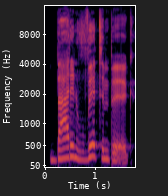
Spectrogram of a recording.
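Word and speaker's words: Baden-Württemberg: right bden V10 yeah the W I should have known it's like it's like Vagner Wagner it's a v it's not a w it's broke perfectly too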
